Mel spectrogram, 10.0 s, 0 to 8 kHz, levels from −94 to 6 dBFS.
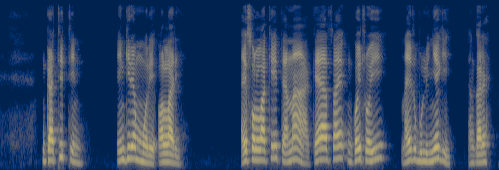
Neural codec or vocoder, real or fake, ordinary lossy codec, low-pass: none; real; none; 7.2 kHz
